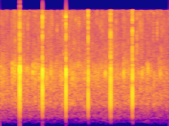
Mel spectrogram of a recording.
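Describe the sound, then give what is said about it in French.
Congregational applause honoring fathers at a Father's Day morning service: a steady bed of clapping punctuated by six sharp, evenly spaced loud claps in a rhythmic beat. “Est-ce qu'on peut applaudir tous les papas ici ce matin et leur dire qu'on les aime?”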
